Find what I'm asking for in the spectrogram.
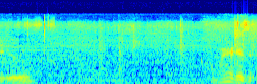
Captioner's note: rustling through Cables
